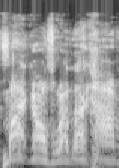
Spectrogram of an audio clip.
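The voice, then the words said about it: Vince McMahon commentary impression. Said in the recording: “Very good impression. ... I've heard a lot of Vince McMahon impressions, and that's by far at the top of the list.”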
